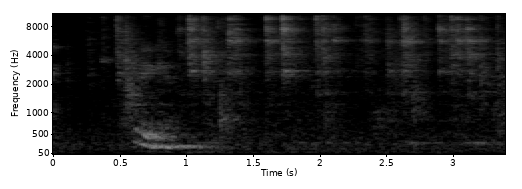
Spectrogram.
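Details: A talking grey parrot indoors says a short human phrase, "kimegyek a teraszra" ("I'm going out to the terrace"), in a low, voiced tone, followed by scattered clicks and tapping.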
